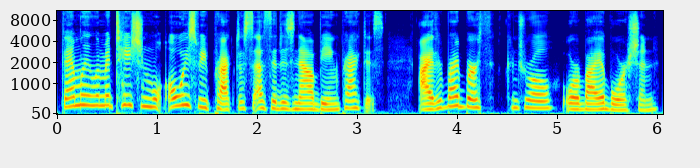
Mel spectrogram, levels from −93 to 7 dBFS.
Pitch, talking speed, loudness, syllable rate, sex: 225 Hz, 180 wpm, -20 LUFS, 6.0 syllables/s, female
